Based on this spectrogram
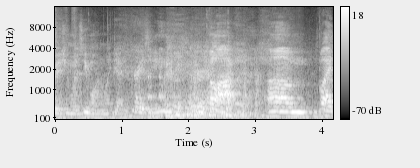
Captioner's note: audience members laugh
